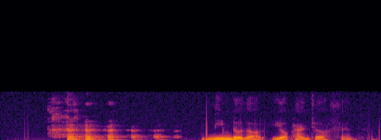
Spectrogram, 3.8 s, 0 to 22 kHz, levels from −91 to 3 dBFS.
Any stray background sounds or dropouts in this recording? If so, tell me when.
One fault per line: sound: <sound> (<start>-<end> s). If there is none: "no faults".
sound: laugh (0.5-1.8 s)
